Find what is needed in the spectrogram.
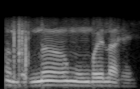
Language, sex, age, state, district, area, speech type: Marathi, male, 30-45, Maharashtra, Ratnagiri, rural, conversation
